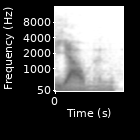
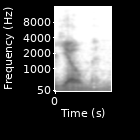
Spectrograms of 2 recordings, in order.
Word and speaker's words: Yeoman: And will receive some honor, and with the royal title of Yeoman, or Yeoman, depending on how you want to pronounce it.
